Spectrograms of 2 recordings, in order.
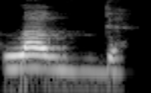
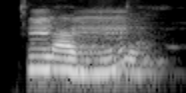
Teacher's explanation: Então, você vai falar loved. Então, essa VD, essa é junto, sem o som de vogal no meio.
